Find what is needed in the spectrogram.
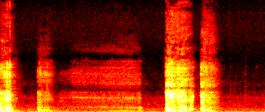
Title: summer cold coughing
